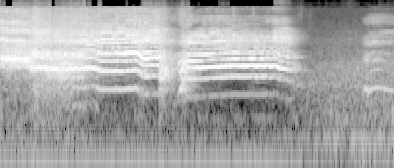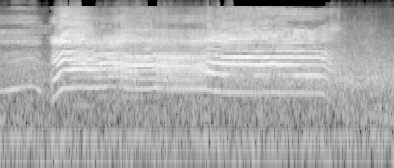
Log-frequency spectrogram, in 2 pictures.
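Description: A young child screams in defiance with shrill, drawn-out wails broken by a short pause, loud and close, with no talking heard.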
